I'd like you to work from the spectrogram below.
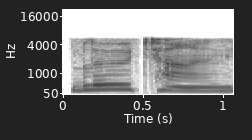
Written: bluetongue

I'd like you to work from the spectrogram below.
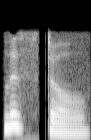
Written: listel

